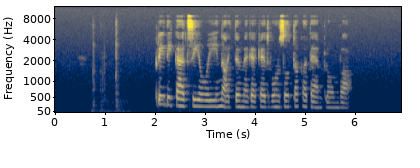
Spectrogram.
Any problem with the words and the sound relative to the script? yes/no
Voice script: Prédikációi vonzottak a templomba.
yes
